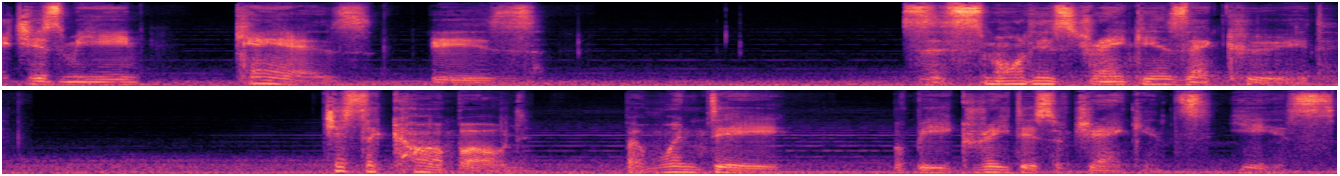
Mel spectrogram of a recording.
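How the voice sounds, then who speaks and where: A man uses a put-on character voice with a fairly low pitch, at a very slow pace with long, frequent pauses. Loud background noise runs throughout. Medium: actual play. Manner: broken, simple phrasing.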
